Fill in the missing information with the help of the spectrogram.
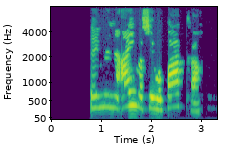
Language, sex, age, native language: Icelandic, female, 30-39, Icelandic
